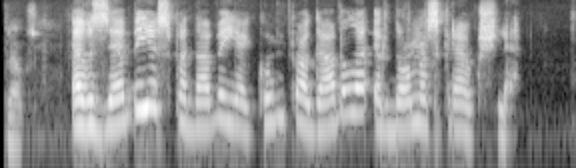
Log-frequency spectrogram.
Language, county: Lithuanian, Šiauliai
